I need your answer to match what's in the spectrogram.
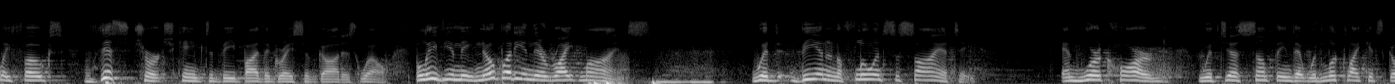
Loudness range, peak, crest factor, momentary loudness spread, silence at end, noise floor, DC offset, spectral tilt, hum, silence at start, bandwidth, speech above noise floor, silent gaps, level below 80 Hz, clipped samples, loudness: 4 LU; -4 dBFS; 18 dB; 12 LU; 0 s; -60 dBFS; under 0.1%; -9.5 dB/octave; none; 0 s; 8 kHz; 40 dB; none; -32 dBFS; under 0.1%; -21 LUFS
